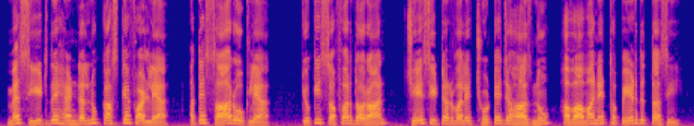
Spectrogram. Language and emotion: Punjabi, fearful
